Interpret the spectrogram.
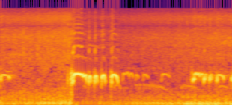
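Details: Local wild-type zebra dove singing loudly and vigorously, recorded as a lure. A close bird gives a burst of stuttering, clipped coos, and softer rolling coo phrases from other doves sound before and after it.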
